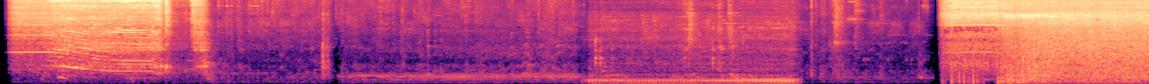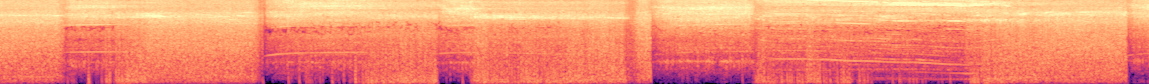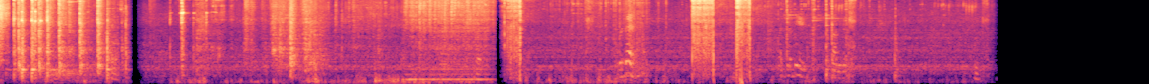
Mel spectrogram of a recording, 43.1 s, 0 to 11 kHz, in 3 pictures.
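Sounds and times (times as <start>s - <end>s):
power tool grinding iron: 11.8s - 28.9s.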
